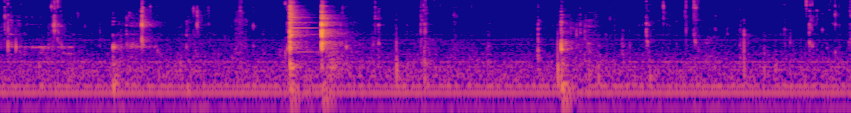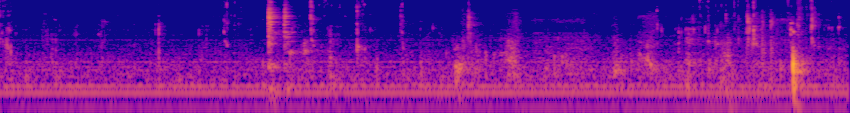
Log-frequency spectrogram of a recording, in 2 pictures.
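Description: Close-up eating sounds of a person chewing creamy baked macaroni: soft wet mouth clicks, with a few sharp clinks of a spoon against a plate, a pair about three seconds in and a cluster about eleven seconds in. A steady low hum runs underneath.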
